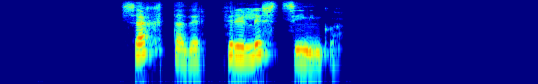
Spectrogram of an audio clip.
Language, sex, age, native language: Icelandic, female, 50-59, Icelandic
